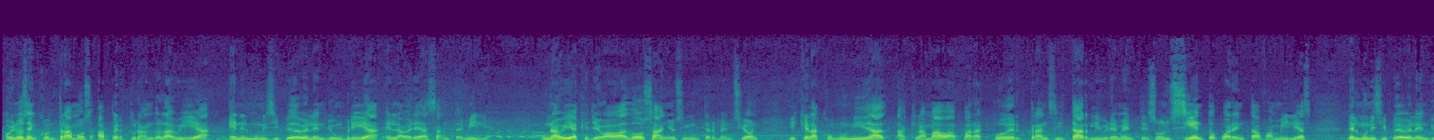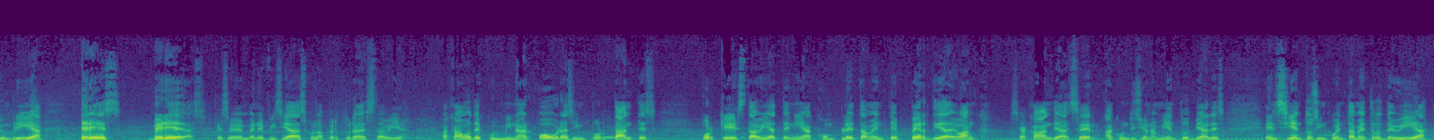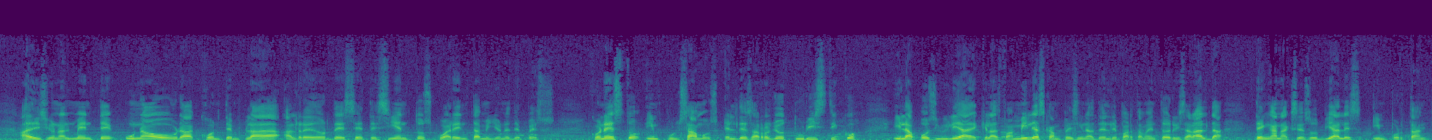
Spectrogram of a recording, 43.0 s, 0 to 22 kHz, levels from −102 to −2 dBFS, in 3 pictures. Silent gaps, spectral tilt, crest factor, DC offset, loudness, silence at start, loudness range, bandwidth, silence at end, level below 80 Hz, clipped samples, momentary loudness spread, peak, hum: none; -6.5 dB/octave; 20 dB; under 0.1%; -27 LUFS; 0 s; 4 LU; 12 kHz; 0.05 s; -68 dBFS; under 0.1%; 9 LU; -6 dBFS; none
